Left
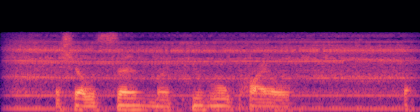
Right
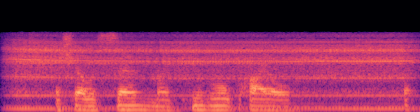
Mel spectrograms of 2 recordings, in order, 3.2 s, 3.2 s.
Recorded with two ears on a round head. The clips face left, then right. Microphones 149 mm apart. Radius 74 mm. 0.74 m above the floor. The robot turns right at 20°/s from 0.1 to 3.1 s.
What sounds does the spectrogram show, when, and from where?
0.4 s a man speaking: 15° left (ahead or behind), 0.9 m; by 3.1 s centre (ahead or behind), 0.9 m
